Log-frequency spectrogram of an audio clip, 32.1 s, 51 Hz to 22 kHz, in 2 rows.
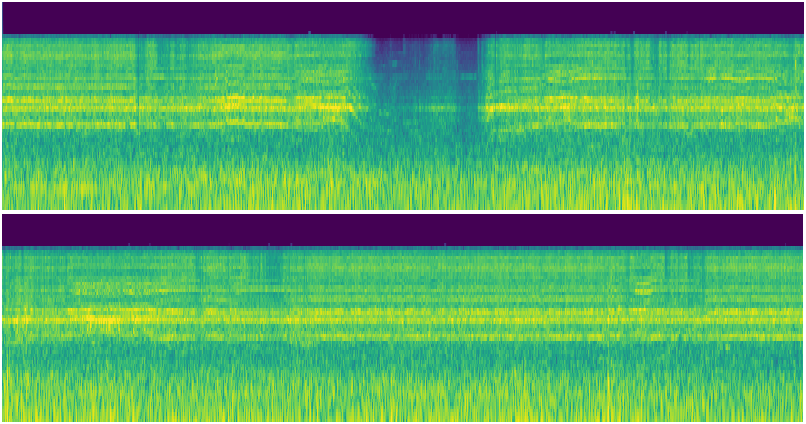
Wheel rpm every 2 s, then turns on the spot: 160, 160, 160, 90, 30, 150, 160, 160, 170, 160, 160, 160, 160, 160, 160, 160.
none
